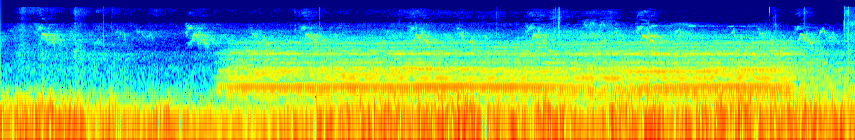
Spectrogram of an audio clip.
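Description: Norfolk Southern locomotive air horn sounding one long blast of several notes together, starting about one and a half seconds in, as the train approaches. Birds chirp repeatedly over a low rumble.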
